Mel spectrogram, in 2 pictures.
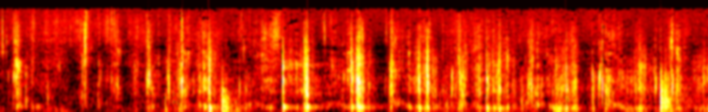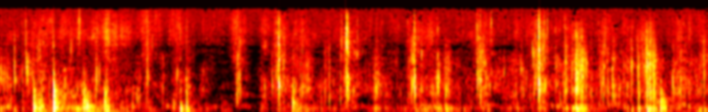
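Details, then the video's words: Horse at the Kentucky Horse Park in Lexington, Kentucky, eating carrots, apples and peppermints: a steady run of sharp, crisp crunches and bites, several per second, with moist grinding between them and no other sounds. "Horse Eating ASMR"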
